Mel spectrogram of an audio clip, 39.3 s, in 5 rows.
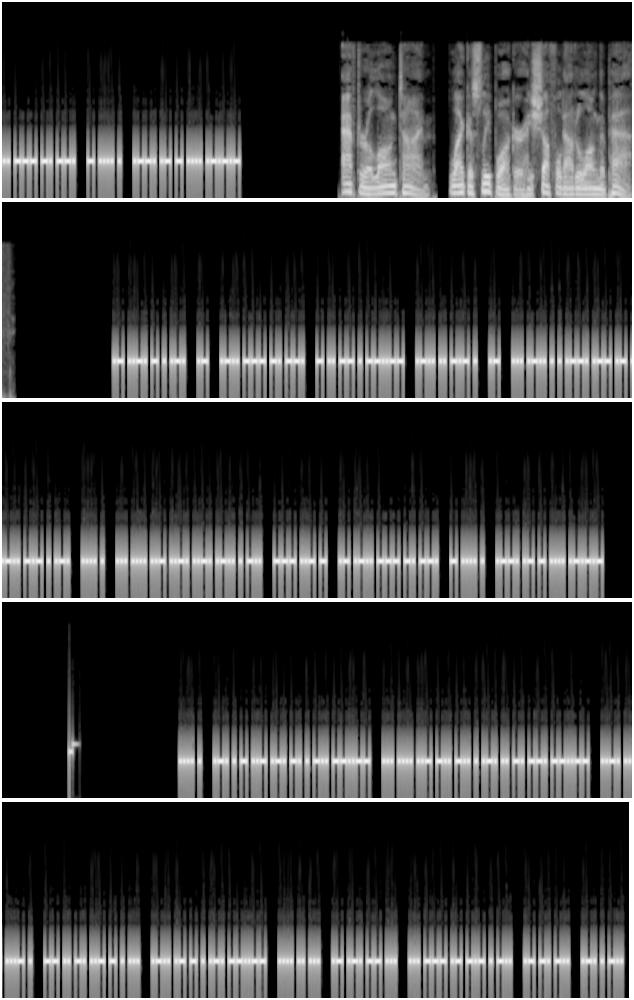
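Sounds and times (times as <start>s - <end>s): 
fast Morse code beeps at around 50 words per minute: 0.0s - 3.0s, 9.3s - 23.3s, 25.8s - 39.3s
speech: 4.2s - 8.0s.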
